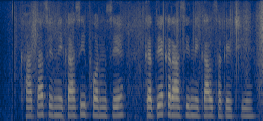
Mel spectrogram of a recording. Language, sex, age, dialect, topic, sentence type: Maithili, female, 18-24, Angika, banking, question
